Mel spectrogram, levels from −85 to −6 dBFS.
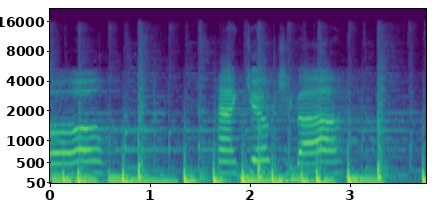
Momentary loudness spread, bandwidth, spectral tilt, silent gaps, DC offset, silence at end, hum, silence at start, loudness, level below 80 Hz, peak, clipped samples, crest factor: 6 LU; 16 kHz; -7 dB/octave; none; under 0.1%; 0 s; none; 0 s; -23 LUFS; -26 dBFS; -6 dBFS; under 0.1%; 16 dB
